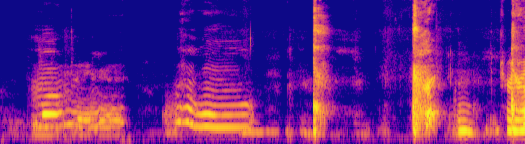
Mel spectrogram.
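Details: A young girl vocalizes, then gives three short, sharp coughs in a small room.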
